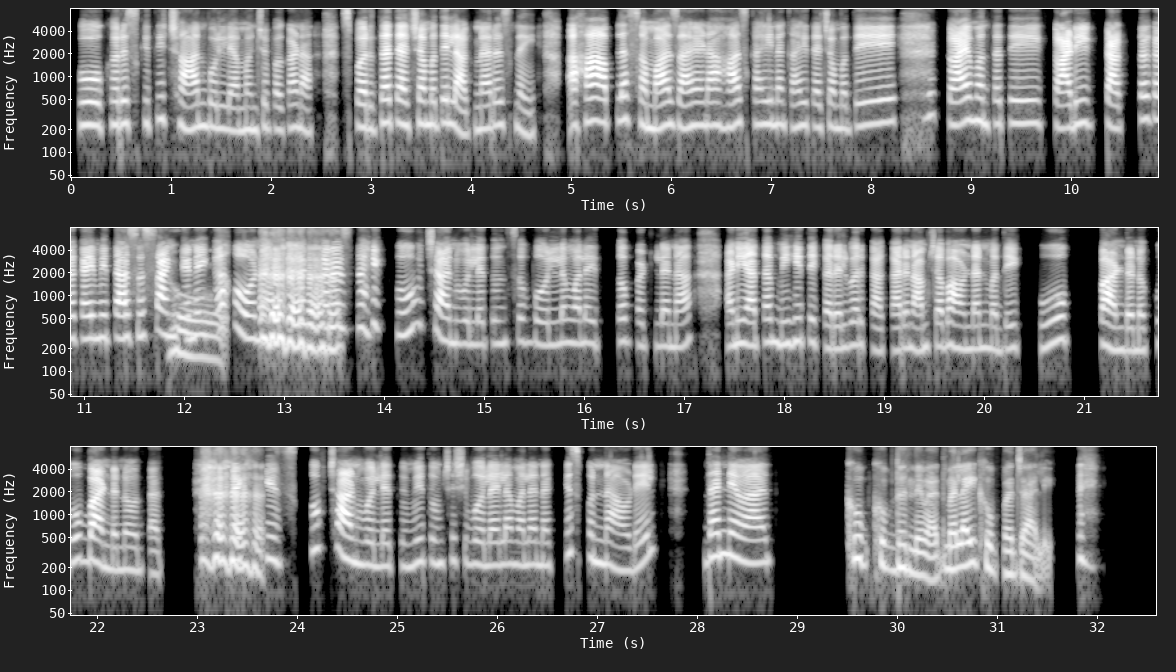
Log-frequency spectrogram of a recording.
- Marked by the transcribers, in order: laughing while speaking: "काडी टाकतं का काय, मी … खूप छान बोलल्या"; laugh; chuckle; tapping; chuckle
- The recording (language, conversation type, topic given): Marathi, podcast, भावंडांमध्ये स्पर्धा आणि सहकार्य कसं होतं?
